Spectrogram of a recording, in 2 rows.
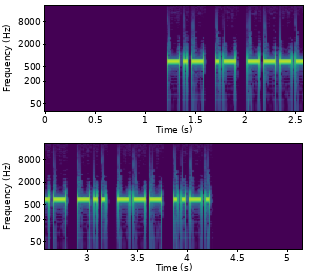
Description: Morse code, heard as a keyed tone, about 32 wpm, 700 Hz. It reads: KA0DOF
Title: USA Call Signs - 6 Characters - 4x Character Spacing - 30wpm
